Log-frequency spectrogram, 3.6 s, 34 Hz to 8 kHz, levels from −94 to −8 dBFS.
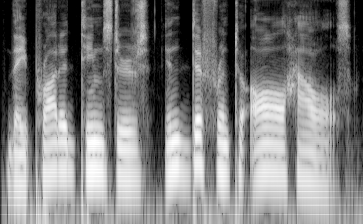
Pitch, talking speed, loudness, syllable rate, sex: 110 Hz, 115 wpm, -17 LUFS, 3.7 syllables/s, male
